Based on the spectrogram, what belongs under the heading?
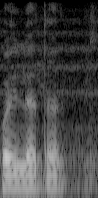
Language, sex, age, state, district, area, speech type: Nepali, male, 45-60, West Bengal, Kalimpong, rural, spontaneous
